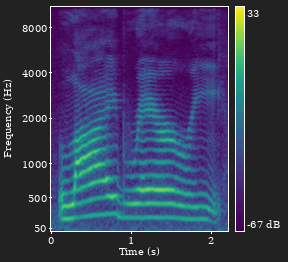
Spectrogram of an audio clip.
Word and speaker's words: library: Well, in this case, ARY at the end of words is gonna indicate that in American English, we're gonna pronounce the full word. Library, secretary, military.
